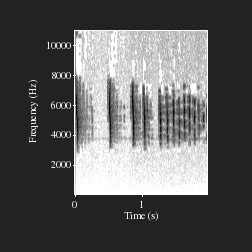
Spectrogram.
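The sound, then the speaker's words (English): Bat echolocation feeding buzz as a bat detects and homes in on prey: a few separate high chirps, then a quickening run of about a dozen rapid pulses, clear with nothing else around them. “Those chirps you heard are the sound of a bat detecting and homing in on some prey.”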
